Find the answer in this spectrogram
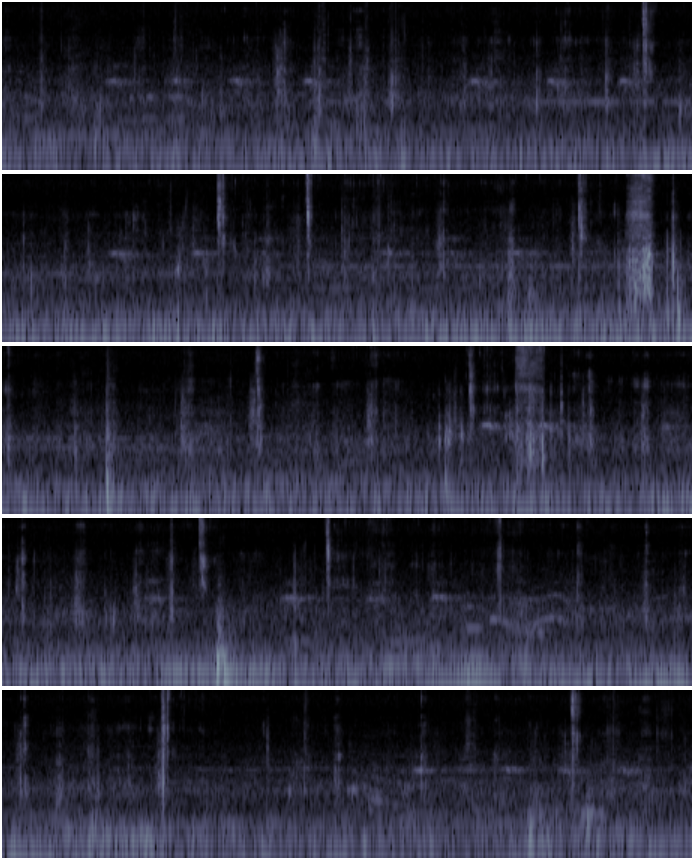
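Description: Close-miked chewing and wet mouth smacks of a person eating fried fish and rice by hand, with many short sharp clicks and two louder smacks about nine and thirteen seconds in.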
